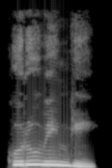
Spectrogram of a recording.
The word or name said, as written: ಗೊರವಂಕ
